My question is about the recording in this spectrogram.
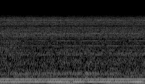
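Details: Whirlpool Duet washer after fixing the drain pump behind an F21 error: a smooth, steady motor hum with an even drum spin, no grinding or sputtering. The drum is now draining and spinning normally.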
